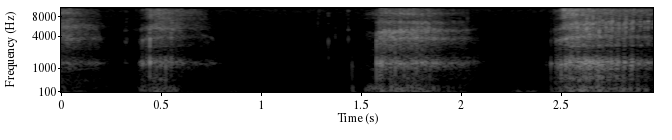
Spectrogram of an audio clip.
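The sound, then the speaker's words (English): A voice imitates a man snoring: three rough, breathy snore-like bursts, the first short and the next two longer and louder, spaced with quiet pauses between them. “And it was just a guy snoring the entire time.”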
